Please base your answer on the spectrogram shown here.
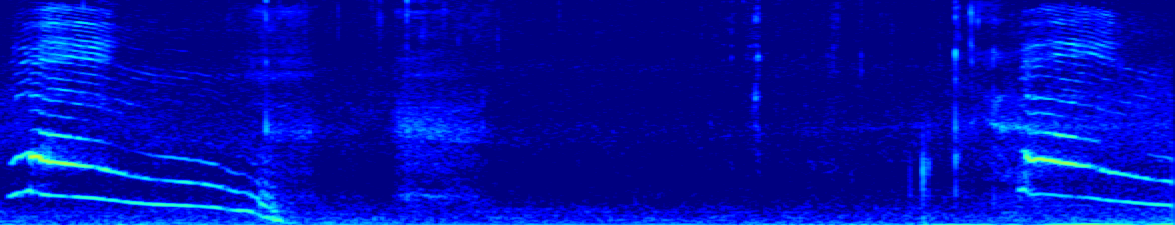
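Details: Hungry indoor cat asking for food: a long descending meow that drops into a low groan, a quiet pause with faint household sounds, then another drawn-out meow starting near the end.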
